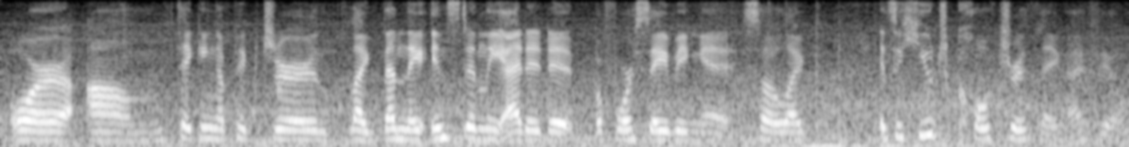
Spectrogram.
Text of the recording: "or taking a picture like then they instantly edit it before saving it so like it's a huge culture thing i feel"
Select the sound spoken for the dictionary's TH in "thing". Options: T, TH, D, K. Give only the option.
TH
